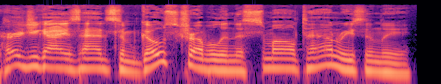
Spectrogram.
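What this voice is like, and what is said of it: Imitates another person's voice. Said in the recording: “That was a good impression of his voice. ... that good, Dan Aykroyd?”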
